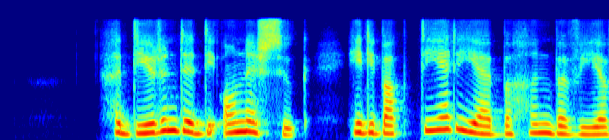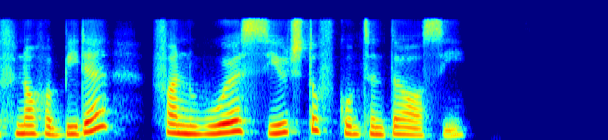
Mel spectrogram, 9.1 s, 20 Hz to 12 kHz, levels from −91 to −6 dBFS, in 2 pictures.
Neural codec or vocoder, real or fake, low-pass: codec, 16 kHz, 0.2 kbps, FocalCodec; fake; 7.2 kHz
